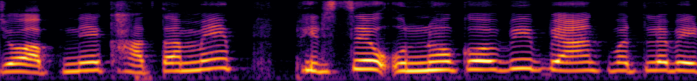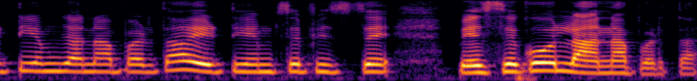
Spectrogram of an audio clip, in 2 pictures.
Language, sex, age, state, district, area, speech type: Hindi, female, 45-60, Rajasthan, Jodhpur, rural, spontaneous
